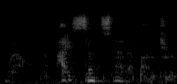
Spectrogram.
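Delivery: breathy secret whisper. Acted. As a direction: whisper it close. GM voicing NPC whisper.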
